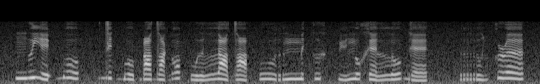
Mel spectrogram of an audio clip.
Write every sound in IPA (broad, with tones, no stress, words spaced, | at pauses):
ŋɯ˧˥je˨˩˦ʔɡ͡bo˥˧ | de˥˧ ɡ͡bo˧˩ ɓe˧dˤɛ˧˩ ɡɔ˥˧ kwɯ˩lːɜ˧˩dˤə˧˩ | wu˧˩rmːe˧k ɯ˥˧xk͡py˨˩˦no˧xɛ˧˩ lːo˧˥ɡɛ˩ | ru˨˩˦ʎkɹɜ˥˧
